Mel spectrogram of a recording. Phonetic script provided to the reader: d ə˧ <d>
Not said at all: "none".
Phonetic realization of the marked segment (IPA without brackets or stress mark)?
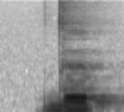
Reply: none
